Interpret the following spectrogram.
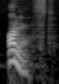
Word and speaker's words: honest: house hat 100 etc but the letter h is sometimes silent as in words such as honest hour and a few other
